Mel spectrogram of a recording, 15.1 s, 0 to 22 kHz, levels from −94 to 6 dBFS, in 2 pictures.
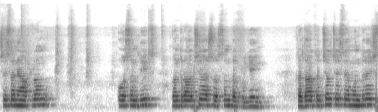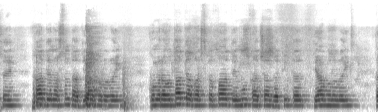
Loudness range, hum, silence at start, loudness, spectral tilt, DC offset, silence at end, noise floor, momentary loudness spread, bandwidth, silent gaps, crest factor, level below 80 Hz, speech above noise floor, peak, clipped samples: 5 LU; none; 0 s; -25 LUFS; -6 dB/octave; under 0.1%; 0 s; -64 dBFS; 12 LU; 15.5 kHz; none; 20 dB; -66 dBFS; 39 dB; -6 dBFS; under 0.1%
